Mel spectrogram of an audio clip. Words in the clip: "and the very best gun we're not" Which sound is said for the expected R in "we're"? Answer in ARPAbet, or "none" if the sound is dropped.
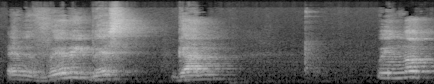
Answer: L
